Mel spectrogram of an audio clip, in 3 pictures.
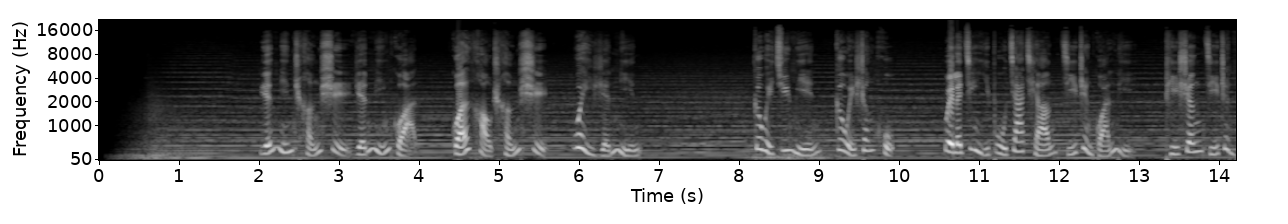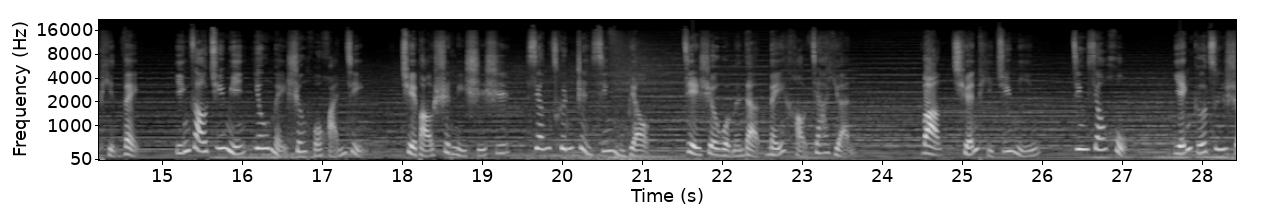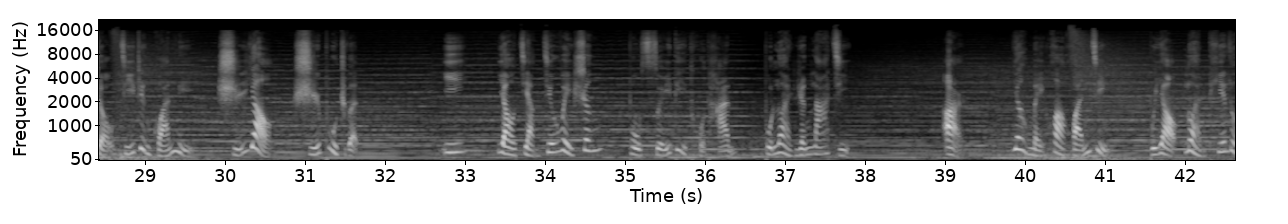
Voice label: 党建 城市管理 宣传片 配音

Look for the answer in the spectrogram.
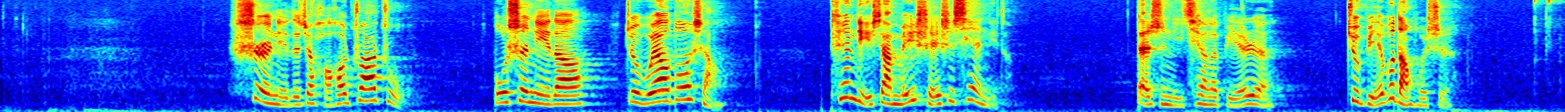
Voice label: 正太音

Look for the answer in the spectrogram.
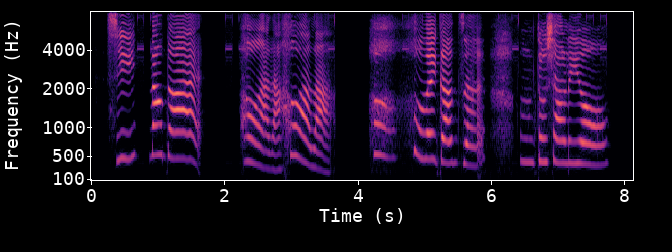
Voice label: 喪屍 女學生

